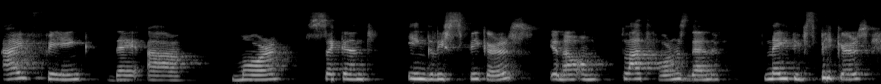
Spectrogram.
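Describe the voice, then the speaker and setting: A woman speaks at a very slow pace in a high pitch with a bright, sharp tone and very even loudness. Her intonation is monotone and flat, broken by long, frequent pauses. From Poland. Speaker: life coach. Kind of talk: interview.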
